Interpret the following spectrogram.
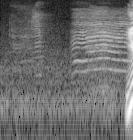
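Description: Near silence, then a faint, high-pitched wavering cry lasting under a second. A man's speech starts right at the end.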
